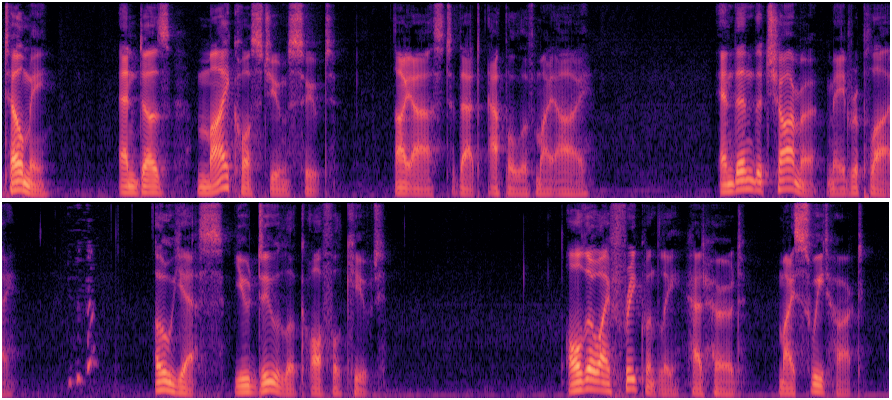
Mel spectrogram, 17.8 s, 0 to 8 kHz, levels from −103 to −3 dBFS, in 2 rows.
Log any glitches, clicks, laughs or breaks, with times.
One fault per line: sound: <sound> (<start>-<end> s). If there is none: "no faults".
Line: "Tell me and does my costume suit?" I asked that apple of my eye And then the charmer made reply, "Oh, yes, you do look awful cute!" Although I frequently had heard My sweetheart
sound: laugh (9.5-9.9 s)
